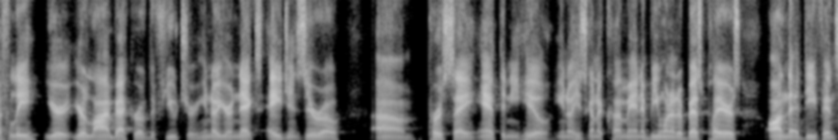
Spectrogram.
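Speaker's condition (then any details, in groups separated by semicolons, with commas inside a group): No condition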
